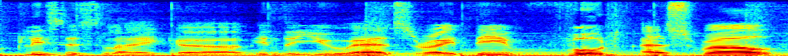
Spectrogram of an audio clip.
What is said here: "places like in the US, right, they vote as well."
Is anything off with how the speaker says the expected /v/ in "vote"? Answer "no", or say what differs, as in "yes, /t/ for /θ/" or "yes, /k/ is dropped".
no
